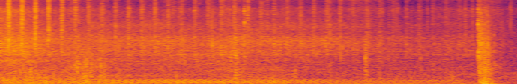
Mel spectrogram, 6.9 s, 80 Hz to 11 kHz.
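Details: 2005 Duramax LLY diesel at idle: a sharp, regular knock over the rumble plus a hissing, exhaust-leak-like puff. The truck won't exceed 60 mph, the knock grew louder, and it makes black/white smoke. Owner suspects a bad injector or injectors and an exhaust manifold leak.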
